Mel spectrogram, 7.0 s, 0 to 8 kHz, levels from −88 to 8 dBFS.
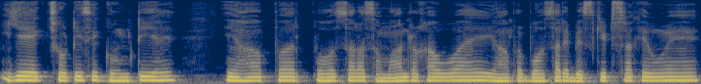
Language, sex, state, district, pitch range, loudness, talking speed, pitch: Hindi, male, Bihar, Supaul, 125-135 Hz, -14 LUFS, 205 wpm, 130 Hz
